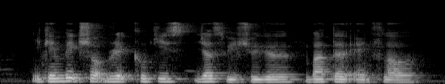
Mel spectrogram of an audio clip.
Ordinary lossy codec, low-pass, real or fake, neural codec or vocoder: MP3, 64 kbps; 7.2 kHz; real; none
